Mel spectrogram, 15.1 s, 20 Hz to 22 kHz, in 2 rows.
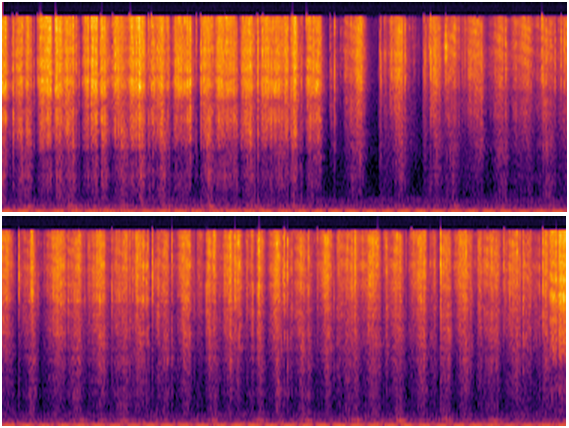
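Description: Long nails rub and scratch the frosted top and sides of a large, bowl-shaped solid ice dome about 20 cm across, resting on a towel. It makes a steady run of quick, bright, gritty scraping strokes over a low, constant rumble, with a short thinner stretch near the middle before the strokes continue to the end.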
